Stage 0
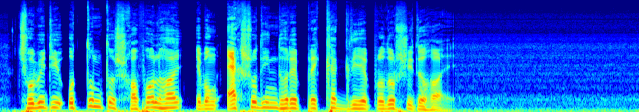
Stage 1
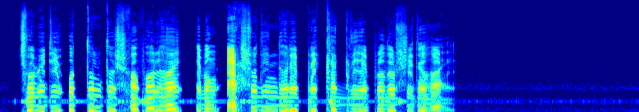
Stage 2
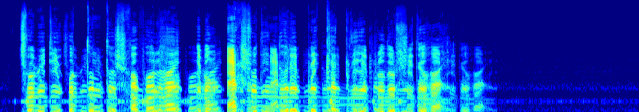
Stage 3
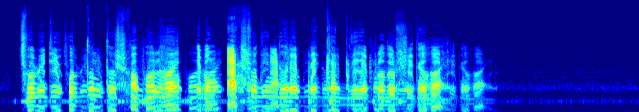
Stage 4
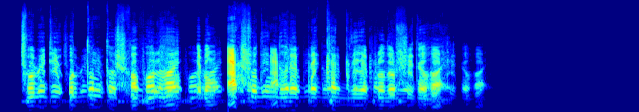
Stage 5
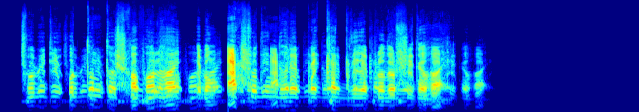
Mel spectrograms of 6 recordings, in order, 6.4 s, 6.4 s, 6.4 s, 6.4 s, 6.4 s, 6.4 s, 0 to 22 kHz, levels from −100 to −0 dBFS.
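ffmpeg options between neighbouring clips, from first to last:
-af "agate=range=0.224:threshold=0.00708:ratio=16:detection=peak,lowshelf=f=340:t=q:w=1.5:g=-11.5,aeval=exprs='val(0)*sin(2*PI*390*n/s)':c=same,volume=0.376"
-filter_complex "[0:a]asplit=2[s0][s1];[s1]adelay=425.7,volume=0.224,highshelf=f=4000:g=-9.58[s2];[s0][s2]amix=inputs=2:normalize=0"
-filter_complex "[0:a]highpass=f=96:p=1,equalizer=f=1100:w=0.34:g=12,acrossover=split=610|1100[s0][s1][s2];[s0]asoftclip=type=hard:threshold=0.0188[s3];[s3][s1][s2]amix=inputs=3:normalize=0,volume=0.355"
-af "highpass=1400,agate=range=0.0224:threshold=0.00158:ratio=3:detection=peak,volume=1.68"
-af "dynaudnorm=f=120:g=13:m=2.82,volume=0.841"

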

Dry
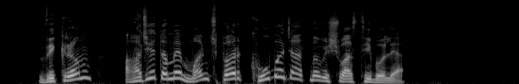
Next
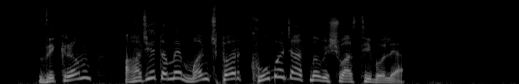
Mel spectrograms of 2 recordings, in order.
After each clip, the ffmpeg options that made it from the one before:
-af "acompressor=threshold=0.0126:ratio=6,volume=1.33"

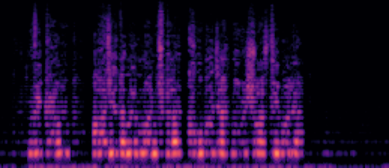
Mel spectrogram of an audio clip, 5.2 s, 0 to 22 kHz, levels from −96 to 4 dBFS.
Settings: -af "afftfilt=real='re*3.46*eq(mod(b,12),0)':imag='im*3.46*eq(mod(b,12),0)':win_size=2048:overlap=0.75,volume=1.88"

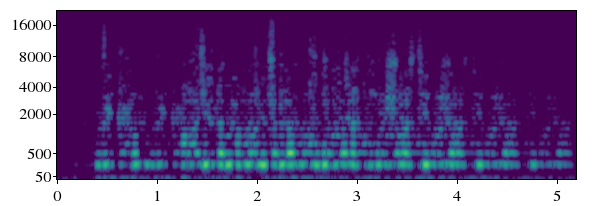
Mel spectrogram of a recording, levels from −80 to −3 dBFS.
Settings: -filter_complex "[0:a]asplit=2[s0][s1];[s1]adelay=538,lowpass=f=3200:p=1,volume=0.501,asplit=2[s2][s3];[s3]adelay=538,lowpass=f=3200:p=1,volume=0.42,asplit=2[s4][s5];[s5]adelay=538,lowpass=f=3200:p=1,volume=0.42,asplit=2[s6][s7];[s7]adelay=538,lowpass=f=3200:p=1,volume=0.42,asplit=2[s8][s9];[s9]adelay=538,lowpass=f=3200:p=1,volume=0.42[s10];[s0][s2][s4][s6][s8][s10]amix=inputs=6:normalize=0,volume=0.794"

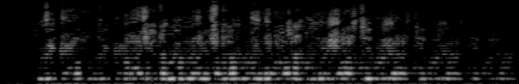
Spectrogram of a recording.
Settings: -filter_complex "[0:a]aexciter=amount=2.1:drive=8.3:freq=2300,asplit=2[s0][s1];[s1]afreqshift=1.5[s2];[s0][s2]amix=inputs=2:normalize=1,volume=2.51"

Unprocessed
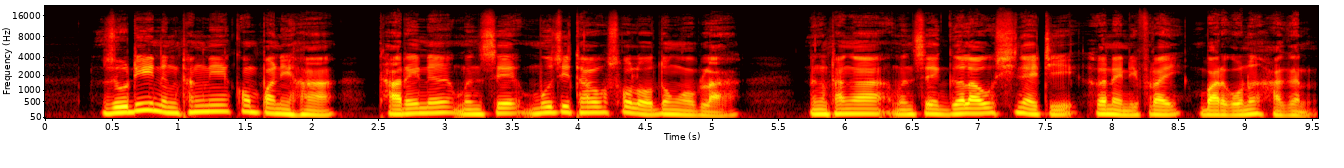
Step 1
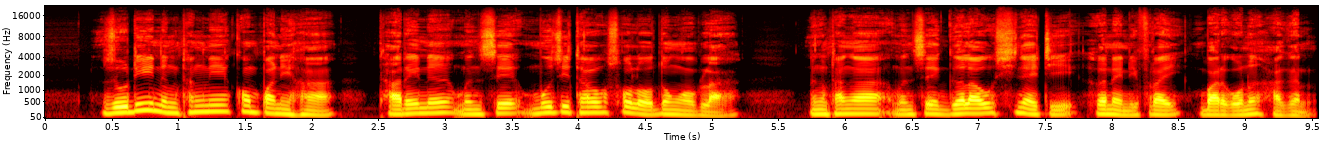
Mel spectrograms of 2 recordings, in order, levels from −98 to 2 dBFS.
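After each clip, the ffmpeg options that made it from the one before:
-af "firequalizer=gain_entry='entry(130,0);entry(260,5);entry(770,9);entry(1400,-18);entry(4800,12)':delay=0.05:min_phase=1"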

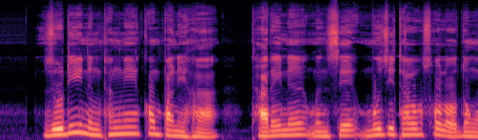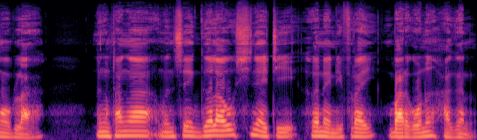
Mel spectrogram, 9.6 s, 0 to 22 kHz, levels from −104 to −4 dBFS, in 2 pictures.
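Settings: -af "superequalizer=7b=0.447:8b=0.501:9b=1.41:14b=0.282,aeval=exprs='0.422*(cos(1*acos(clip(val(0)/0.422,-1,1)))-cos(1*PI/2))+0.0473*(cos(3*acos(clip(val(0)/0.422,-1,1)))-cos(3*PI/2))':c=same"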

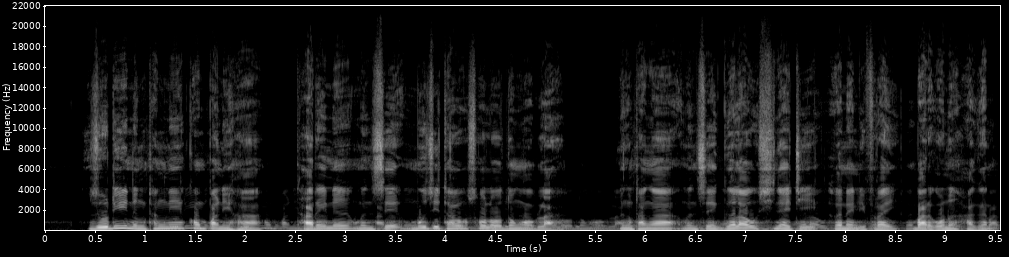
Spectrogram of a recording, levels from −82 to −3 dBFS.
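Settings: -filter_complex "[0:a]asplit=2[s0][s1];[s1]adelay=708,lowpass=f=1000:p=1,volume=0.158,asplit=2[s2][s3];[s3]adelay=708,lowpass=f=1000:p=1,volume=0.53,asplit=2[s4][s5];[s5]adelay=708,lowpass=f=1000:p=1,volume=0.53,asplit=2[s6][s7];[s7]adelay=708,lowpass=f=1000:p=1,volume=0.53,asplit=2[s8][s9];[s9]adelay=708,lowpass=f=1000:p=1,volume=0.53[s10];[s0][s2][s4][s6][s8][s10]amix=inputs=6:normalize=0"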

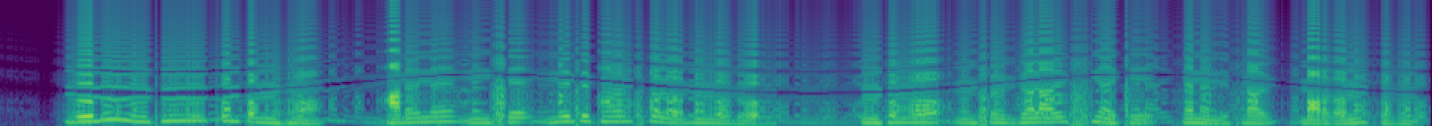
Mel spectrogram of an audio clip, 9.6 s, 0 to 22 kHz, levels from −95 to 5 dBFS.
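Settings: -af "acrusher=samples=32:mix=1:aa=0.000001:lfo=1:lforange=19.2:lforate=0.23,volume=2"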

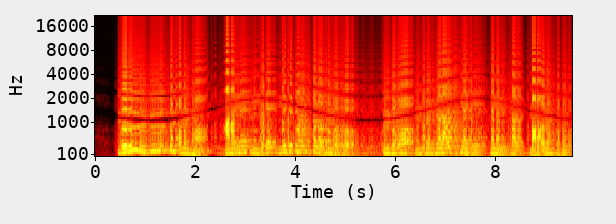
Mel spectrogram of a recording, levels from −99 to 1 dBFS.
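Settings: -af "aecho=1:1:102:0.473,volume=0.501"

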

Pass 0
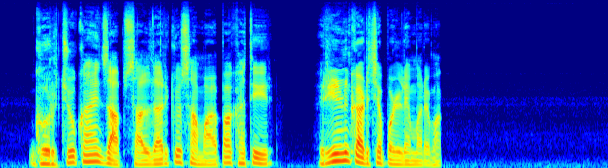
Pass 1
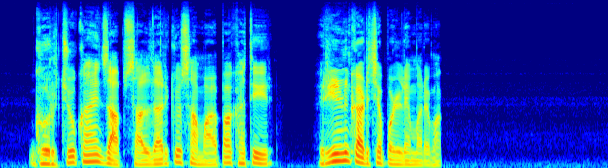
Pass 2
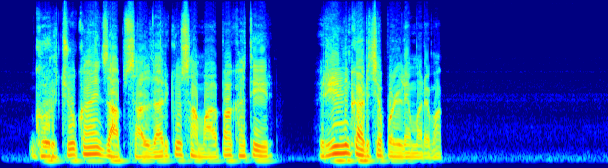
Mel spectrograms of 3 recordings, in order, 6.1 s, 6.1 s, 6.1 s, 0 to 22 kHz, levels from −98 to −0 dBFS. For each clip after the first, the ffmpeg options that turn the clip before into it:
-af "equalizer=f=4900:w=0.65:g=5.5,volume=0.891"
-af "aeval=exprs='clip(val(0),-1,0.0794)':c=same,afreqshift=180"

